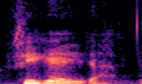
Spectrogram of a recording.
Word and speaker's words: Figueira: Es Maitena Muruzábal, Muruzábal con Z, perdonadme, y Candela Figuera. – Entonces, Figueira. – Figueira, perdón. Candela Figueira.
